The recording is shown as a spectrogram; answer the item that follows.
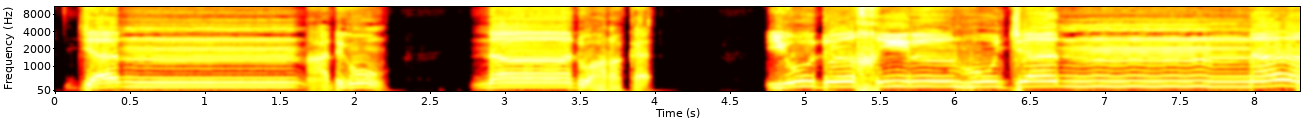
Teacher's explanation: Jan wajibul gunnah, kemudian ma asli. Kita dengung pada nun bersabdu tu, kemudian kita panjangkan pula 2 harakat.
